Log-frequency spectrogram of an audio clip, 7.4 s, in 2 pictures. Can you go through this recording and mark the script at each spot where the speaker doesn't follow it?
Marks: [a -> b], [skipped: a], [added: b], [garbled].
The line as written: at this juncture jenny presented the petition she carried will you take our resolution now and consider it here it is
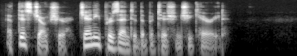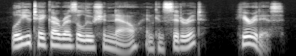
at this juncture jenny presented the petition she carried will you take our resolution now and consider it here it is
